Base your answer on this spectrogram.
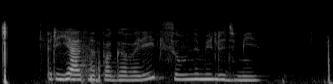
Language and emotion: Russian, positive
